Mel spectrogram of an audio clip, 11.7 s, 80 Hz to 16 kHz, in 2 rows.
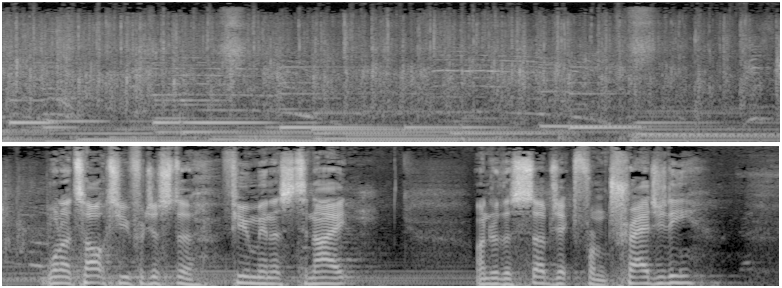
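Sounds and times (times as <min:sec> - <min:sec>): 
audience clapping steadily: 0:00.0 - 0:06.6
loud sustained organ-like chords: 0:00.0 - 0:10.0
speech: 0:06.2 - 0:08.6, 0:09.4 - 0:11.2.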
